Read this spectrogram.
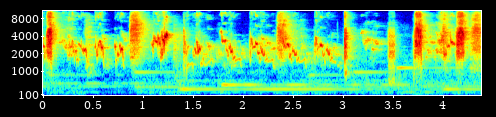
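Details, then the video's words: Vigorous budgie song packed with shrill squawks, chirps and grating twitters in quick succession, several loud sharp accents near the end, over quiet sustained background tones. "Peaceful, relaxing budgie sounds for your bird"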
